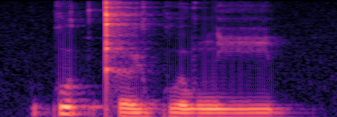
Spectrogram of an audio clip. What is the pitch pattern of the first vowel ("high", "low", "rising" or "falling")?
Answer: high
